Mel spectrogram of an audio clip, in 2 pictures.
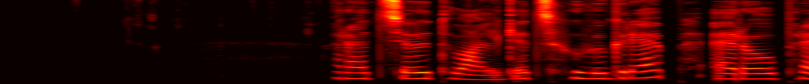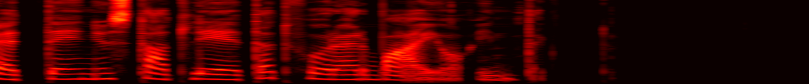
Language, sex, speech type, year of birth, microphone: Norwegian, female, read, 1982, Shure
